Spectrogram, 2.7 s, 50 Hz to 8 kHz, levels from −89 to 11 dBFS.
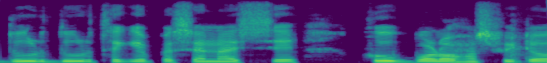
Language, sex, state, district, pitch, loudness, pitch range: Bengali, male, West Bengal, Malda, 160 Hz, -17 LUFS, 155-165 Hz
